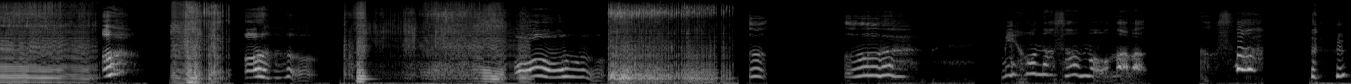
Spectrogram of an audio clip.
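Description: A string of close, fairly loud fart sounds, some low and rumbling, others breathy and hissing, interleaved with a woman's sighs, gasps and drawn-out vocal moans with short silences between.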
